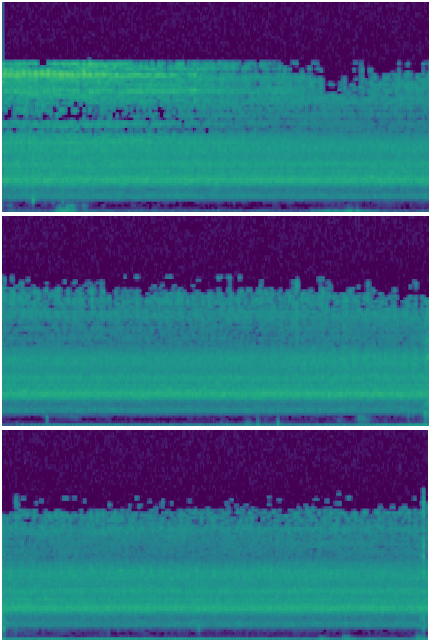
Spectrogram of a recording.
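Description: A steady high-pitched insect drone from the forest, with a low rumble that comes in about six seconds in and grows louder. A couple of short low calls or voices sound in the first few seconds, with a few faint clicks later.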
